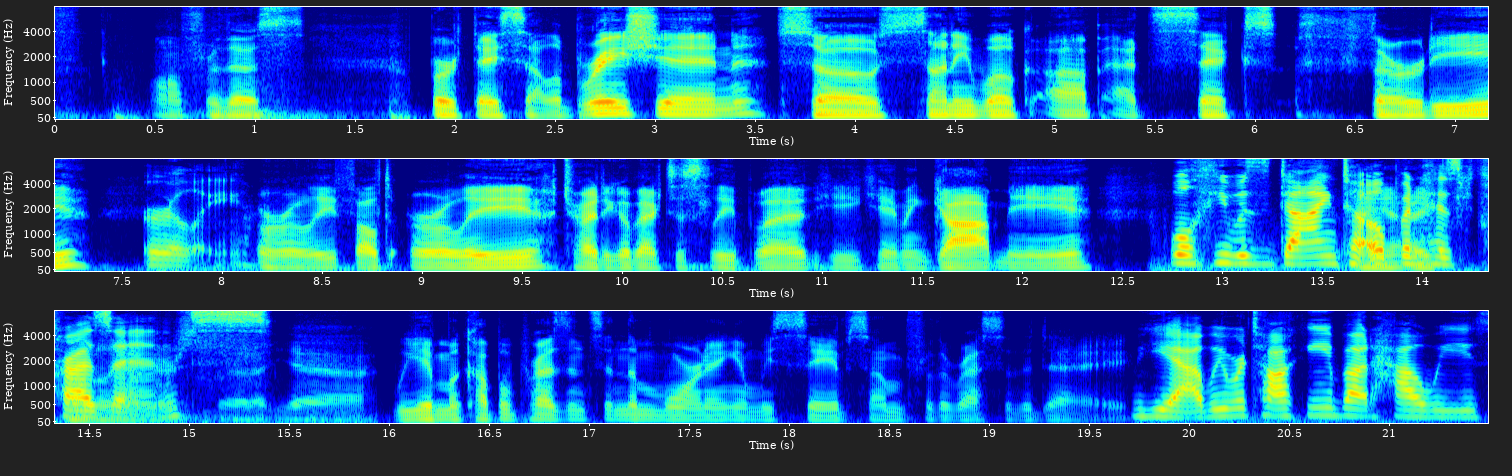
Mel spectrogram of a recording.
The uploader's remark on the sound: POD'ING IN THE CAR! Recorded in the car!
